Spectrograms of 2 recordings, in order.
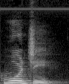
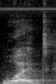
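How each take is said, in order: First: It starts with a U sound and a strong D. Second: It starts with a W sound and a soft ending. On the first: The speaker calls it wrong. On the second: The speaker calls it right.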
